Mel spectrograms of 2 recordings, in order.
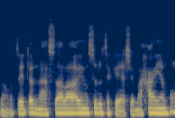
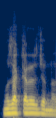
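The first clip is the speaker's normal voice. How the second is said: usual speaking voice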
